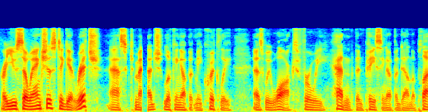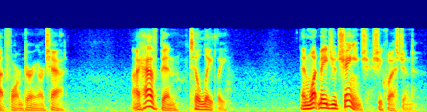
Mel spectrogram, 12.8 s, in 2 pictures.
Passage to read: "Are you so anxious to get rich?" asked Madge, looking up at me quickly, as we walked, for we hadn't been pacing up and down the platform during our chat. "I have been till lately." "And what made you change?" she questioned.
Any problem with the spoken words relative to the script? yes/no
no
